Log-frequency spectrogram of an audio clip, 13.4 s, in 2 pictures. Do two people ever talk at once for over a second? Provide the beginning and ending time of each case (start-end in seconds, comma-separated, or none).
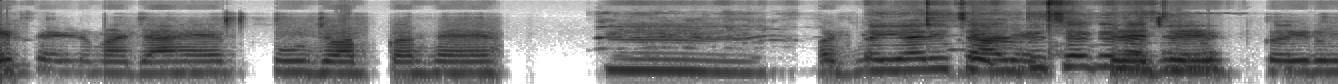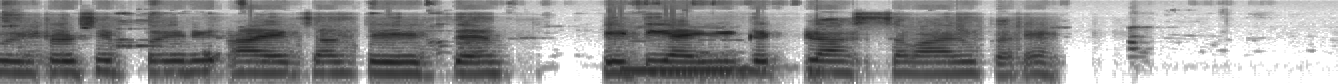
4.3-6.0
